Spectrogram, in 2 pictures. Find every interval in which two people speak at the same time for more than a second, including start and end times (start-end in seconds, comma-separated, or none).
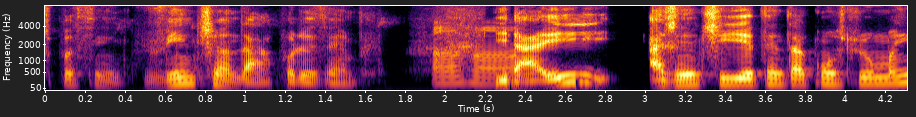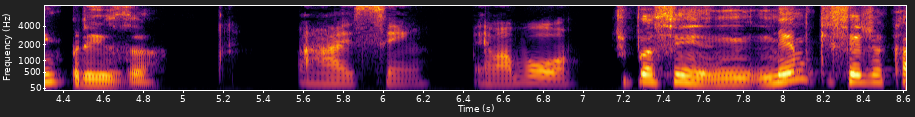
none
